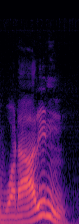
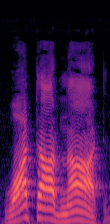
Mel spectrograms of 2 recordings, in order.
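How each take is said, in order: First: The three words are blended into one sound. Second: The three words are said separately. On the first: "So you have to mix it and say what are in" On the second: "These are lesser stressed words"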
